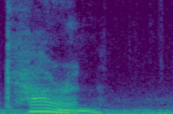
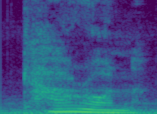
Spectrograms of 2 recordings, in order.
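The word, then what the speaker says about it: Charon: It's just as you described it, only your pronunciation is a little off. The name you heard wasn't Karen. It was C H A R O N. As in Karon, the fairyman of the dead. Kaon, who in exchange for the right coin, helps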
